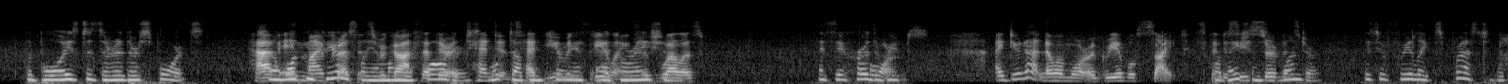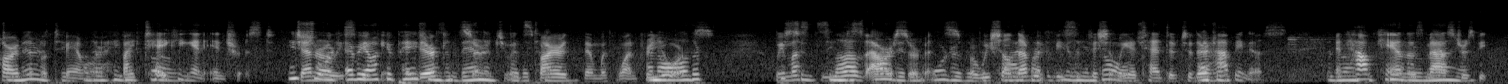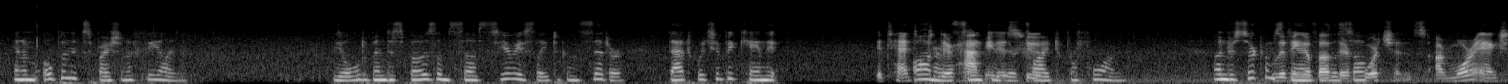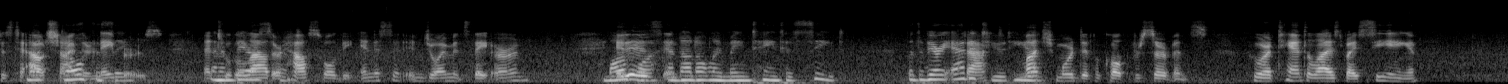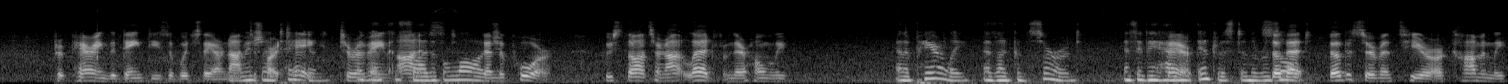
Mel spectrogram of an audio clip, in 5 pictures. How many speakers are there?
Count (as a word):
two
